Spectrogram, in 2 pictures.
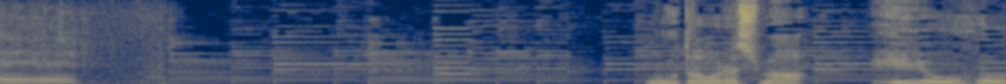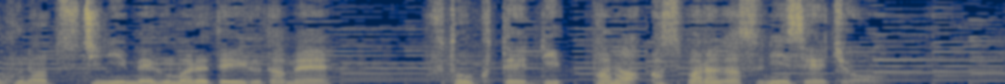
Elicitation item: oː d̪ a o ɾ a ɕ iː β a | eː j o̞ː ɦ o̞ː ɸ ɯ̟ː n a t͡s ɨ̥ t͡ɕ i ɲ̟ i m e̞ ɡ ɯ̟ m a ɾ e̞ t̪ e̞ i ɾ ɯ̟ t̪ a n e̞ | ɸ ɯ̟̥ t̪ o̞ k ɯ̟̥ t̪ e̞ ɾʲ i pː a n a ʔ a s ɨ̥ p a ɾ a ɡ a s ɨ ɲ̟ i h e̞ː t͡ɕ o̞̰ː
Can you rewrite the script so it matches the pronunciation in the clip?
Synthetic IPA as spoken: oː t̪ a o ɾ a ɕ i β a | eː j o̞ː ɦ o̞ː ɸ ɯ̟ n a t͡s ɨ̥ t͡ɕ i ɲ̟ i m e̞ ɡ ɯ̟ m a ɾ e̞ t̪ e̞ i ɾ ɯ̟ t̪ a m e̞ | ɸ ɯ̟̥ t̪ o̞ k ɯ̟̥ t̪ e̞ ɾʲ i pː a n a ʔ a s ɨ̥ p a ɾ a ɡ a s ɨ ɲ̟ i s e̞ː t͡ɕ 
